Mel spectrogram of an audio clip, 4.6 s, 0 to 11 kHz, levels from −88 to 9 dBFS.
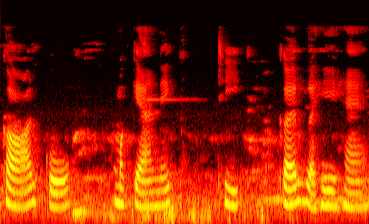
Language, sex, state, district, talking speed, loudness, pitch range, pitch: Hindi, female, Punjab, Pathankot, 90 wpm, -19 LUFS, 170-205 Hz, 185 Hz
